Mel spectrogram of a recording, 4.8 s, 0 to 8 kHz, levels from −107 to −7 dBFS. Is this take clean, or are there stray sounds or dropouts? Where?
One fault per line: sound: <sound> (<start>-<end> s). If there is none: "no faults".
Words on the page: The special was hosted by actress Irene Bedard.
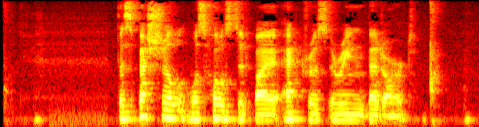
no faults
